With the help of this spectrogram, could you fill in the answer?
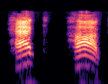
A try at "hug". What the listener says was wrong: Hug. Hug. Because at first it sounded like somewhere between hug and hag. So I want you to do a little bit more of an hug.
